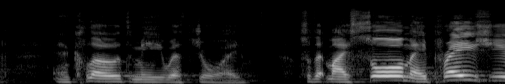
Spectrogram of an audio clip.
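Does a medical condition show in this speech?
No.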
